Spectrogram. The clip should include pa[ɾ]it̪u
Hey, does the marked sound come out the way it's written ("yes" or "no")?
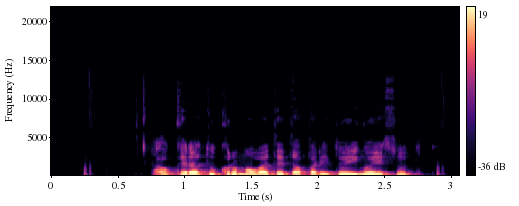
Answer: yes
